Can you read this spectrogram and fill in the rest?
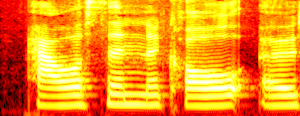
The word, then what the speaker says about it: Alyson Necole: Um on Instagram at Alyson Necole 06 um, my name is spelled A L Y S O N N E C O L E 06.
